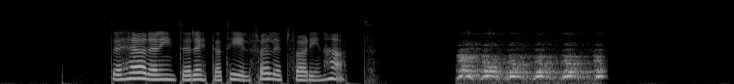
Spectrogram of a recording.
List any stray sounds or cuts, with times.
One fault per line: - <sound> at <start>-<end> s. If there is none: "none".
- bark at 4.6-6.1 s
